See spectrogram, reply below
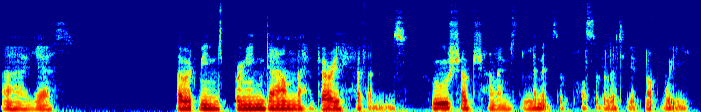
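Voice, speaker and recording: A man's voice: mid-range voice, level tone, normal speed, gravelly, mellow, breathy edge, pitched below the performer's own voice. A man voicing a cold scheming imperial lord. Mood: brooding.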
